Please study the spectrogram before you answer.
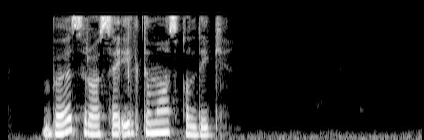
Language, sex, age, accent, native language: Uzbek, female, 18-24, Toshkent shahri, Uzbek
